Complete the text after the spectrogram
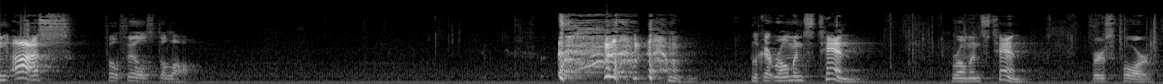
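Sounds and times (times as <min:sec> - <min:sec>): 
speech: 0:00.0 - 0:02.0, 0:07.5 - 0:08.7, 0:09.5 - 0:11.6
man preaching a sermon coughing: 0:05.5 - 0:07.0.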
